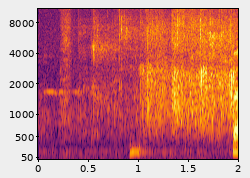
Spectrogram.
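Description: Fairly quiet at first, then audience applause breaks out about a second in and carries on steadily.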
